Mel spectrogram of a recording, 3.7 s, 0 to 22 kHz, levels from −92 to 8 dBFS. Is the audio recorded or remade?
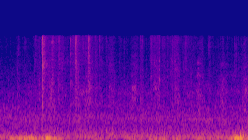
recorded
